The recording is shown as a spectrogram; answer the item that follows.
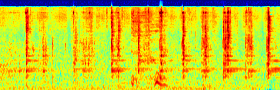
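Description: Steel lug bolt being turned by hand into the wheel hub through a steel space-saver spare wheel: a quick, irregular run of light metallic clicks with a faint ring.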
